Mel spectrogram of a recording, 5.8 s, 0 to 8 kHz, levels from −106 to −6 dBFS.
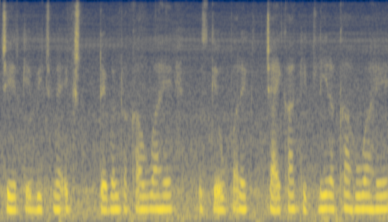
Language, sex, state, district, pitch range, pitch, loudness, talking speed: Hindi, female, Maharashtra, Mumbai Suburban, 175-185 Hz, 180 Hz, -17 LUFS, 185 wpm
